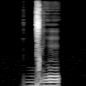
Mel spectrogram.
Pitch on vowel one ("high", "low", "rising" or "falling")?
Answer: low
